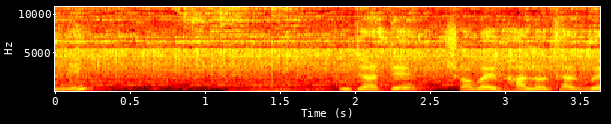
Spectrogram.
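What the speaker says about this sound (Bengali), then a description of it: "পটলগুলোকে খুব ভালোভাবে লবণ আর হলুদ দিয়ে ভাজা করে নেব" Pointed gourd fries in hot oil with salt and turmeric, a steady sizzle running beneath someone talking close by.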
